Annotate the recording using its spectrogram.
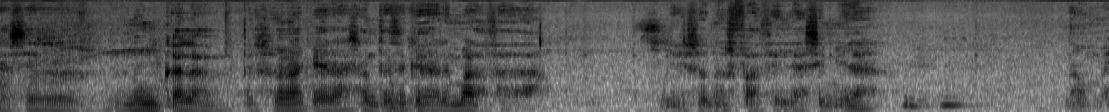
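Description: A man speaks softly and emotionally up close.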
